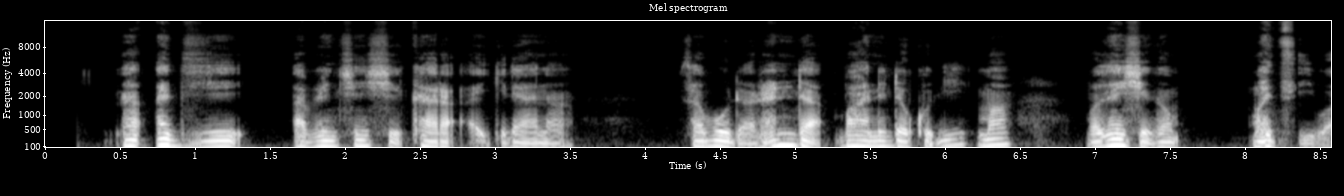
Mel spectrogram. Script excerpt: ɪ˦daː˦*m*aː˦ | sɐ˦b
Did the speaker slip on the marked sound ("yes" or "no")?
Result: yes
